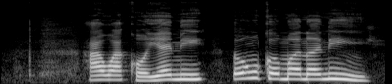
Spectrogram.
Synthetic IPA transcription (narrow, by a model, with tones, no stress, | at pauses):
a˧wa˧kɔ˨jɛ˦nĩ˦ | o˦wũ˦ko˦mã˦nã˧nĩ˦˨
